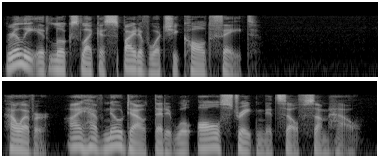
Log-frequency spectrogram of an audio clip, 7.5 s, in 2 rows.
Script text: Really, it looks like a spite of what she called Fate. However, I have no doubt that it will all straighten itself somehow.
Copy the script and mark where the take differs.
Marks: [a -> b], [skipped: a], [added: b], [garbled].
Really, it looks like a spite of what she called Fate. However, I have no doubt that it will all straighten itself somehow.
